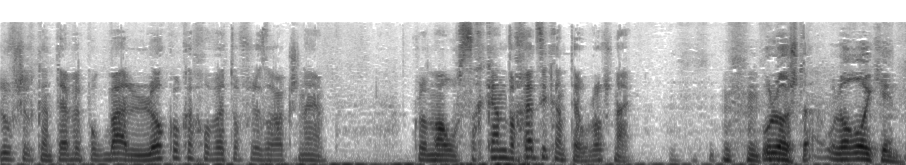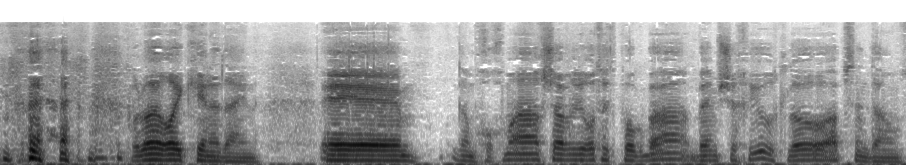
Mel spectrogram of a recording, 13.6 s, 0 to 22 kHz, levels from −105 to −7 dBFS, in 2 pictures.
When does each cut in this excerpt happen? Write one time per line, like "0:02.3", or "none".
none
